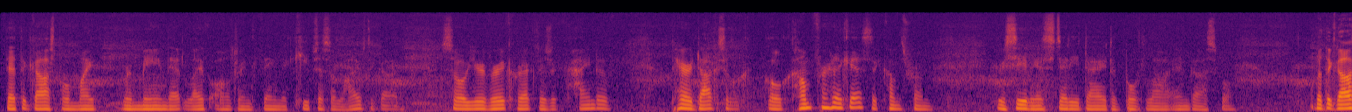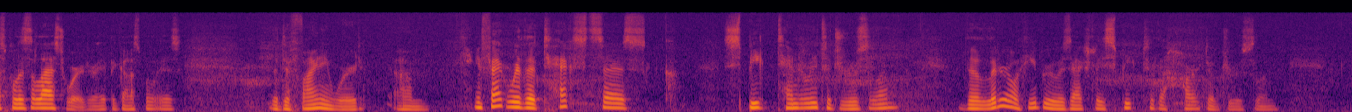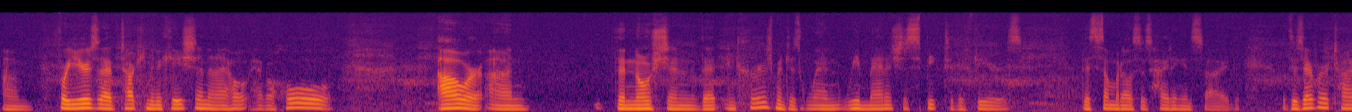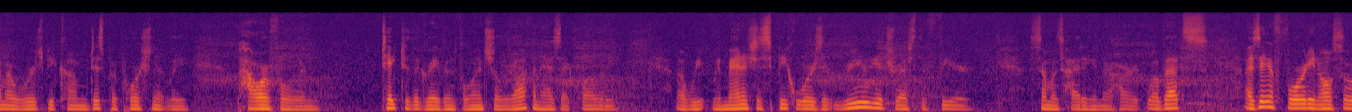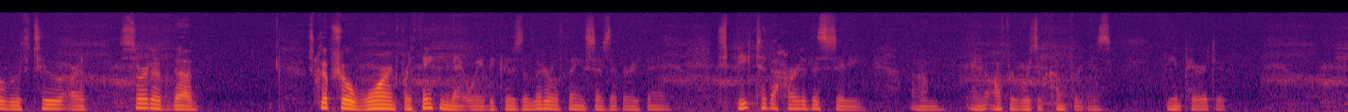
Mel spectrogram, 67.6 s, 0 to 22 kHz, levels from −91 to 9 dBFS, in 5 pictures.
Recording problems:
hiss; noticeable; throughout; 15 dB below the speech

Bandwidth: 13.5 kHz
